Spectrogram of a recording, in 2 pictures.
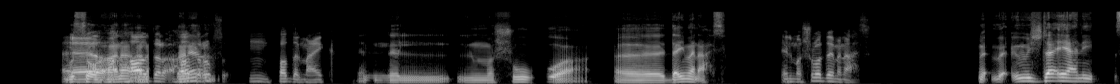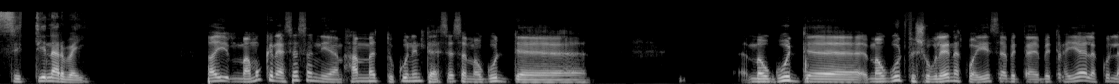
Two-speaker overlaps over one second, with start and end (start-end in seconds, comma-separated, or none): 0.6-2.1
